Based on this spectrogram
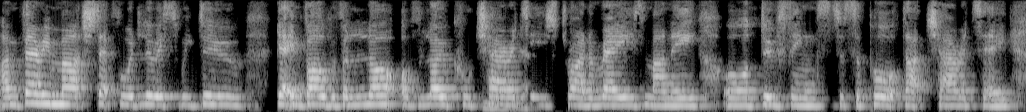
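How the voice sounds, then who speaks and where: A woman speaks at a fairly slow pace, her fairly high pitch flat and monotone. Noticeable background noise and audible room echo come through. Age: 40s. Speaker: personal trainer. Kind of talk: casual chat.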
